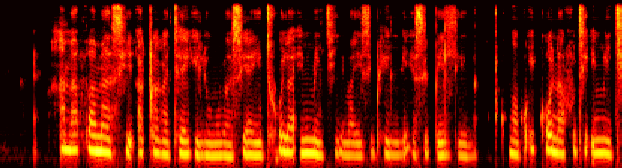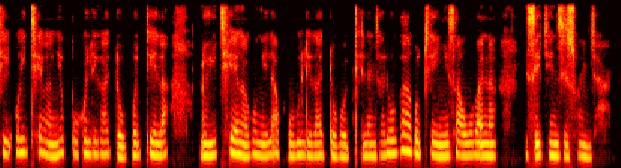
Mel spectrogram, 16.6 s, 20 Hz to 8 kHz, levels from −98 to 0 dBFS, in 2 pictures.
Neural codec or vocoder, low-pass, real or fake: codec, 16 kHz, 16 kbps, FunCodec, trained on LibriTTS, 50 frames a second; 7.2 kHz; fake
